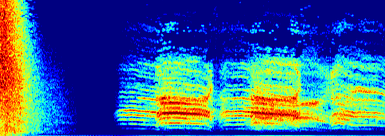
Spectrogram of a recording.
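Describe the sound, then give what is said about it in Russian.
A flock of crows startled from their nests by a gunshot caws loudly as they take flight, a sharp noise burst fading out first, then harsh, overlapping caws running continuously to the end. “Стаи ворон, сорвавшись со своих гнезд, взлетели в воздух от громкого хлопка.”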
